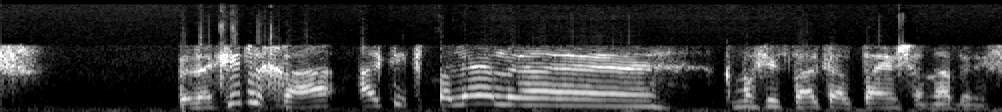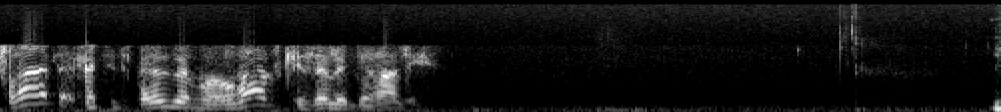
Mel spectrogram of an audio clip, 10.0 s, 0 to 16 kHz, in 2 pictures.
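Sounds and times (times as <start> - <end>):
man talking: 0.9 - 7.2.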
